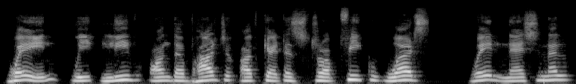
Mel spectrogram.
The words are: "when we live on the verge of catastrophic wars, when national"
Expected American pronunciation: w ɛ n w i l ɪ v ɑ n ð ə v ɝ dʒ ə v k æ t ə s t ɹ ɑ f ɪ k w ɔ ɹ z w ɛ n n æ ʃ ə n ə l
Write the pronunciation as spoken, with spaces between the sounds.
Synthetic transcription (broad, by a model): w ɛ n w i l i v ɑ n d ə b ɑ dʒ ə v k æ t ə s t ɹ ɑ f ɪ k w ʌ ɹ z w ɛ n n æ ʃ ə n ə l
